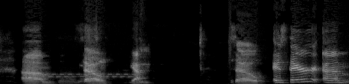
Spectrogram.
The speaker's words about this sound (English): my mother's phone is ringing. I won't be answering it. Hopefully we won't hear the voicemail if we do.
